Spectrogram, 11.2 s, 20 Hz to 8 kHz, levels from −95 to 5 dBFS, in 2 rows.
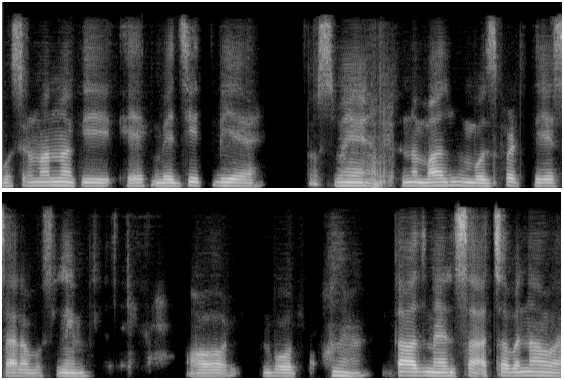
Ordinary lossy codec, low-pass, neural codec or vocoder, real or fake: AAC, 48 kbps; 7.2 kHz; codec, 16 kHz, 0.7 kbps, FocalCodec; fake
